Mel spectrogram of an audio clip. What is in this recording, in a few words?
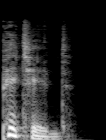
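"pitted", British English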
